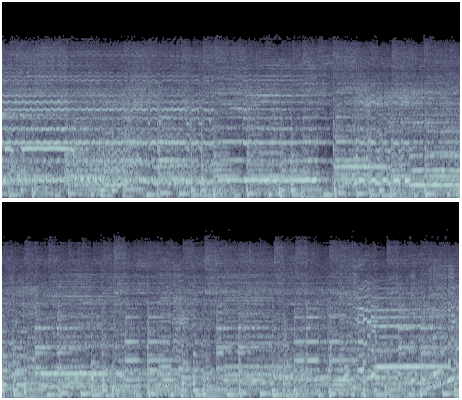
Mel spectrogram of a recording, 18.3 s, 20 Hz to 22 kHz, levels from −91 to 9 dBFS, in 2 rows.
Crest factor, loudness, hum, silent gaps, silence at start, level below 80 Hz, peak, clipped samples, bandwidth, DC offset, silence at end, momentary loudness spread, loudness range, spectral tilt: 12 dB; -15 LUFS; none; none; 0 s; -34 dBFS; -2 dBFS; under 0.1%; 11 kHz; under 0.1%; 0 s; 4 LU; 3 LU; -5 dB/octave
